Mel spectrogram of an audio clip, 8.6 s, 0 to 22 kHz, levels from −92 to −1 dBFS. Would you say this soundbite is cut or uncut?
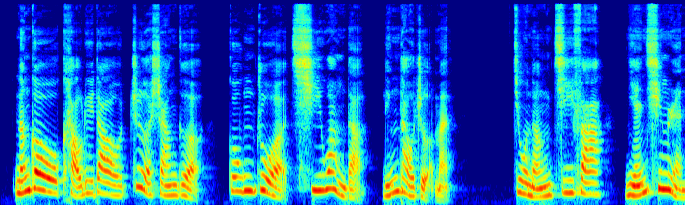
uncut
